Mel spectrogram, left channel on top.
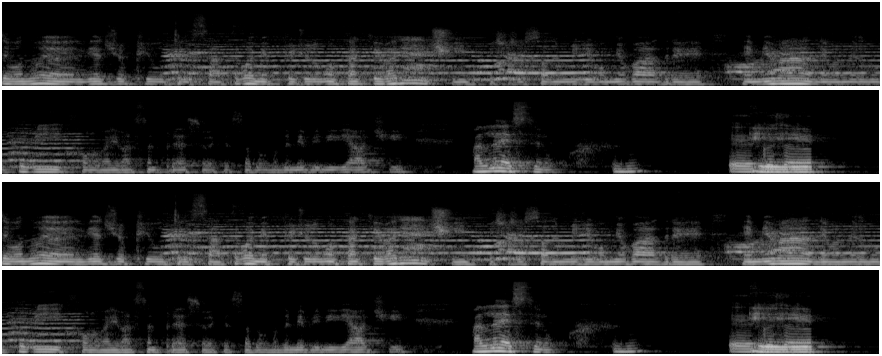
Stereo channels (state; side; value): normal; both; correlation 0.94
